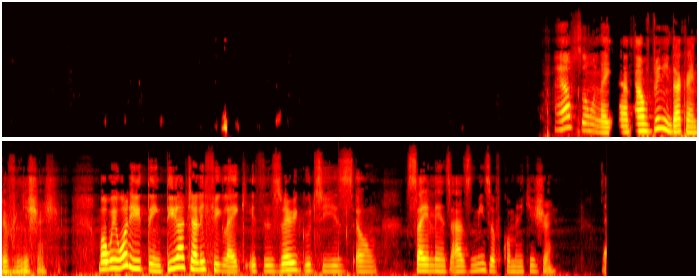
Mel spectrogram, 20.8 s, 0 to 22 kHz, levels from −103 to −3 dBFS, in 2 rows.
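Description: It's a speech clip with two little skips from overlap between stream segments: one at about 9.47 s, right after "have someone like that", and another at 15.46 s, after "is very good to". Each is a tiny skip where up to about 15 milliseconds went missing because the player trimmed what it took for duplicated audio at a segment boundary. They land about 6 s apart, which fits 6-second segments. Then there's a cut-off end: at 19.48 s the audio stops mid-sound and drops straight into digital silence with no decay, so the final buffers were never written out.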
